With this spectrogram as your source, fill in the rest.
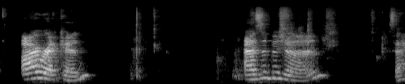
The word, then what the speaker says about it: Azerbaijan: I reckon Azerbaijan, is that how you say it? Yeah. Azerbaijan, yeah.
